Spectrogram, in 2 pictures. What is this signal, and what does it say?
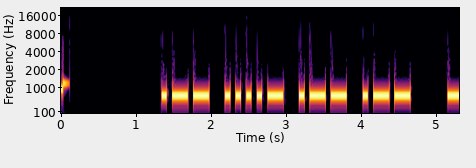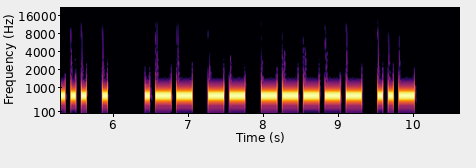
Morse code, heard as a keyed tone, about 17 wpm, 700 Hz. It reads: W4WW DE WM0U
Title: USA Callsign DE Callsign - 4 Characters - 17wpm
